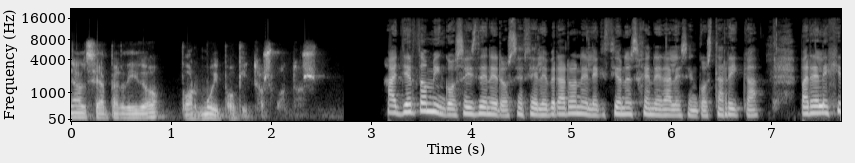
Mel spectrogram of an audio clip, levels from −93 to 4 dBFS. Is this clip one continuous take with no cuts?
yes; 0 cuts

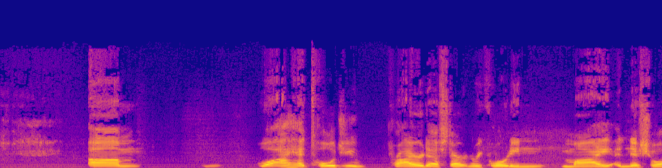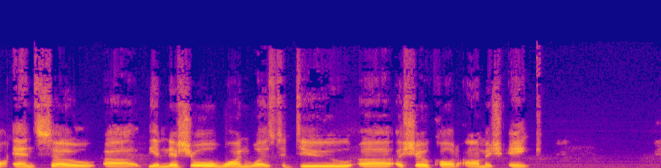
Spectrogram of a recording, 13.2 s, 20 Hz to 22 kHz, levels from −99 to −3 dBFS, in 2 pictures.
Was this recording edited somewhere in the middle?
yes; 1 cut; at 6.7 s

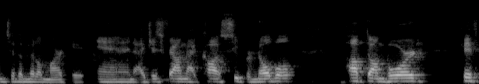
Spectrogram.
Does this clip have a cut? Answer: no; 0 cuts

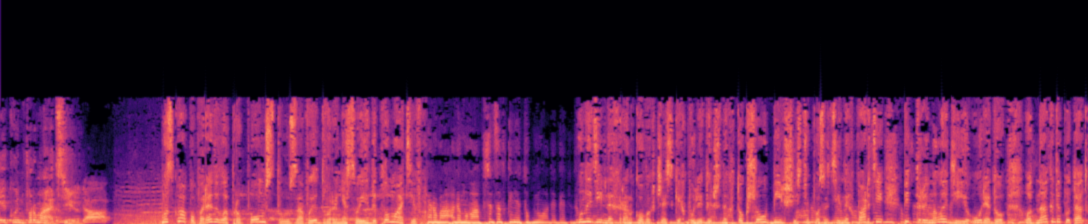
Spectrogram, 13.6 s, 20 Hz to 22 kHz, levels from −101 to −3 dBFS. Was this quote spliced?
yes; 1 cut; at 5.3 s

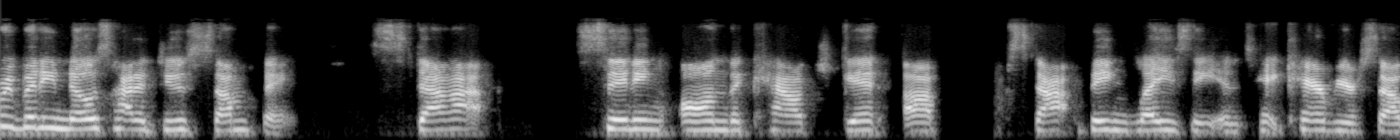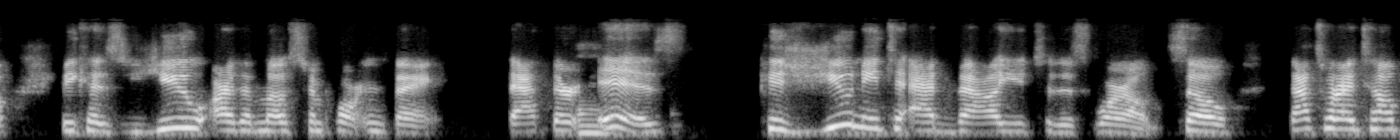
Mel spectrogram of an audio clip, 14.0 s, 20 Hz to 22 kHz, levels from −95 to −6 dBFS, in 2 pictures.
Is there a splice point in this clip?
no; 0 cuts

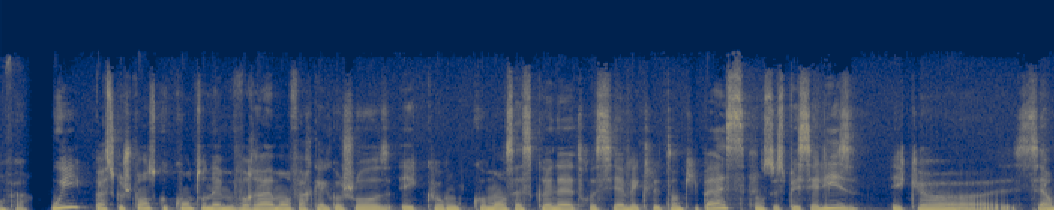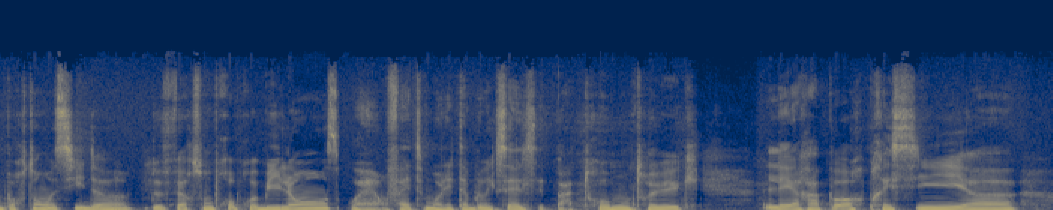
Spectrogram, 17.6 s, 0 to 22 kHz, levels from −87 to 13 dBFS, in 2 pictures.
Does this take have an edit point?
yes; 1 cut; at 11.6 s

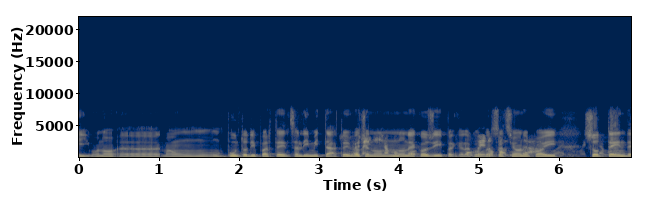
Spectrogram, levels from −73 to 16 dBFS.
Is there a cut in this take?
yes; 1 cut; at 1.0 s

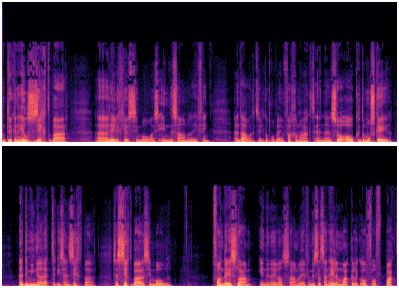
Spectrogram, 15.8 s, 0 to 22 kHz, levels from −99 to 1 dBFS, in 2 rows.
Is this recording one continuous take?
yes; 0 cuts

